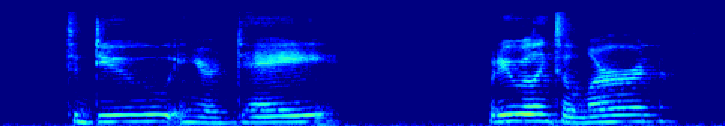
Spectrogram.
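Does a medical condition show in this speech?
No.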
